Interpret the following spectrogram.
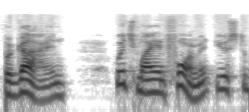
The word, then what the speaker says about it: Burgoyne: Nutting had a famous foxhound named Burgoyne. He pronounced it Buggine, which my informant used to borrow.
